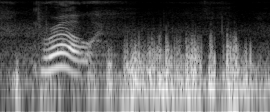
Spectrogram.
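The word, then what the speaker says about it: Brault: Bro. B-R-A-U-L-T is pronounced Bro. Beautiful French name.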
